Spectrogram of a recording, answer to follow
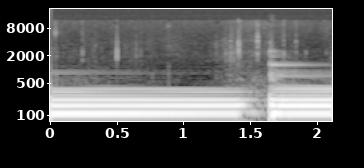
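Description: Open A string of a bass guitar played through a Laney RB3 bass combo amp with the middle EQ rolled completely off: a sustained low note, stopped and plucked again about one and a half seconds in. It has a proper thumping bottom end but zero clarity, so the note itself is hard to hear.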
